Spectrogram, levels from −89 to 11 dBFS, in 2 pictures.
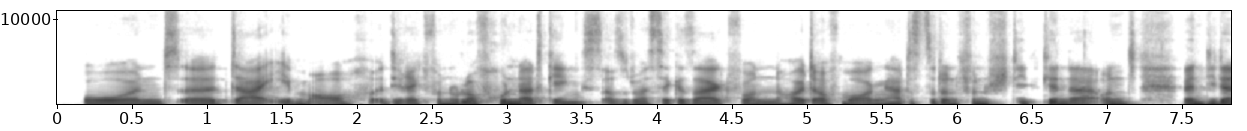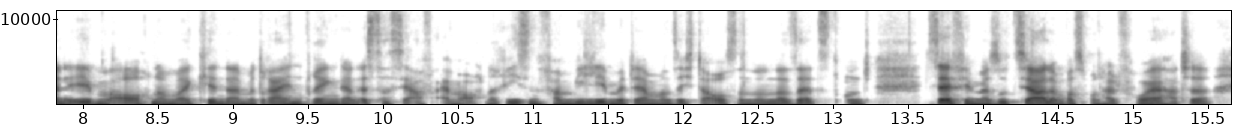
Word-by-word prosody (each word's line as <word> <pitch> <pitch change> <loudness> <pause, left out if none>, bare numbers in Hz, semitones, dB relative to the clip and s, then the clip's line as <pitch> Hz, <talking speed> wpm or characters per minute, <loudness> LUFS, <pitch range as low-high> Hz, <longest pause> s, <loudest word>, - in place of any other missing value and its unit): und, 170 -1 +1
äh, 160 0 +1
da 160 +2 +3
eben 190 - -4
auch 170 +1 -4
direkt 175 +1 -3
von 180 +1 -3
0 185 0 +3
auf 175 0 -3
100 210 -7 +5
gingst. 140 -2 -4
Also, 150 0 -6
du 160 - -2
hast 160 0 -6
ja 170 - -1
gesagt, 155 -1 +1
„von 155 -1 -3
heute 170 +1 +1
auf 170 +1 -3
morgen 165 +2 0
hattest 185 0 -3
du 195 - -3
dann 175 -1 +1
5 190 +1 0
Stiefkinder“ 200 +3 0
und 195 -1 -1 0.3
wenn 190 0 +5
die 200 +1 +1
dann 215 -2 +6
eben 195 -1 +1
auch 185 +3 -1
noch 200 -2 +2
mal 180 -1 0
Kinder 195 -1 0
mit 180 -3 -4
reinbringen, 195 +4 +1
dann 175 -2 -1
ist - - -5
das 180 -3 -7
ja - - -5
auf 160 - -10
einmal 170 +2 -5
auch - - -20
'ne 170 -2 -8
riesen 200 +1 -1
Familie, 195 +3 +1
mit 165 -1 0
der 165 - 0
man 160 0 -3
sich 165 0 -4
da - - -4
auseinandersetzt 160 +3 -3
und 165 -1 -6 0.3
sehr 190 0 +8
viel 210 +1 +1
mehr 185 -1 +1
Sozialem, 175 -1 +4
was 180 +1 -5
man 160 0 -5
halt 150 -1 -4
vorher 175 -2 +1
hatte. 150 0 -3
175 Hz, 240 wpm, -23 LUFS, 160-190 Hz, 0.3 s, sehr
